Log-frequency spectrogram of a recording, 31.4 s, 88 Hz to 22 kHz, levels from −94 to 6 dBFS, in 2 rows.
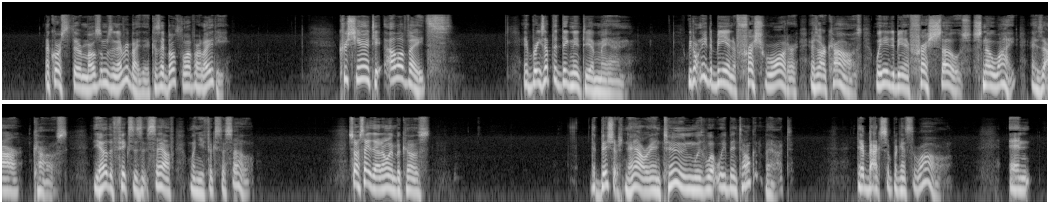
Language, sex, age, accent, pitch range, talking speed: English, male, 60-79, American, 155-210 Hz, 155 wpm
